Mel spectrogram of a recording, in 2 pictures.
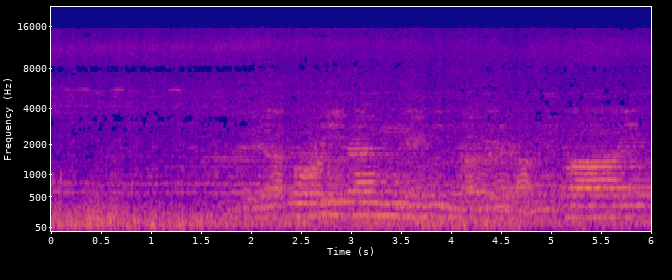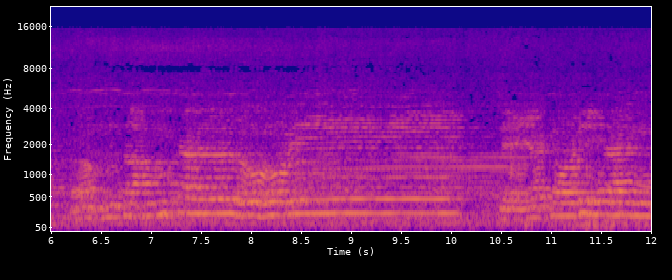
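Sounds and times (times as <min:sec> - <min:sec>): slow singing with held notes: 0:01.5 - 0:12.0.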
